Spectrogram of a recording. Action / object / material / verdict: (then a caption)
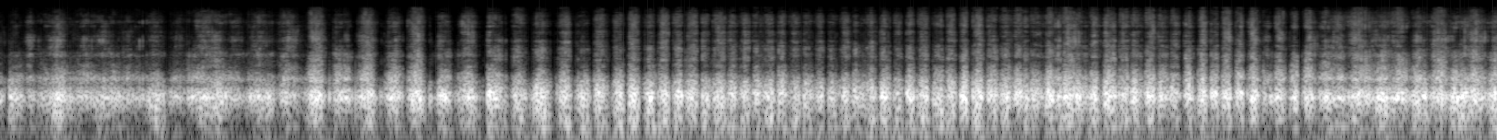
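scrape / textured faux-leather jewelry box / faux leather / none. Fingertips and nails scratch quickly across the side panel of a closed, hollow, medium white faux-leather jewelry box with a textured surface. The result is a steady stream of rapid, slightly uneven rasping strokes with a dry, mid-pitched hollow body and short scratchy highs that stop almost as soon as each stroke ends.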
